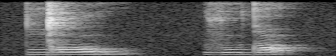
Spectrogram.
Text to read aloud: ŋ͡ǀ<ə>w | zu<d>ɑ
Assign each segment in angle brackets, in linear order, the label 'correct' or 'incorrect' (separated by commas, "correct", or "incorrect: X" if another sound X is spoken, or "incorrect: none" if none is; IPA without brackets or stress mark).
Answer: incorrect: ɔ, correct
